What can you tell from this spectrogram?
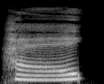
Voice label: "hei3", pinyin audio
